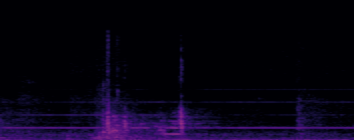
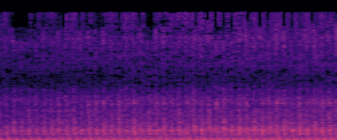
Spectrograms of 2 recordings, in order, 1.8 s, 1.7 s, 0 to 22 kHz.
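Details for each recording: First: Mercedes W212 diesel after timing chain job, fuel system primed, on jump pack: starter cranks at about three even beats a second for ten seconds with no firing; suspected airlock in the fuel system. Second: Mercedes W212 after timing chain job, cold start: fires promptly into steady idle with even, low clatter, no misses or knocks; starts and runs well.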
